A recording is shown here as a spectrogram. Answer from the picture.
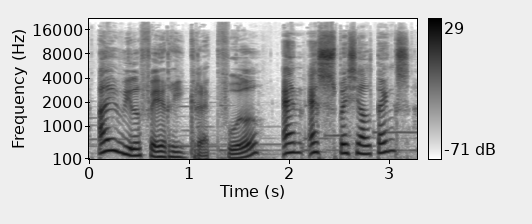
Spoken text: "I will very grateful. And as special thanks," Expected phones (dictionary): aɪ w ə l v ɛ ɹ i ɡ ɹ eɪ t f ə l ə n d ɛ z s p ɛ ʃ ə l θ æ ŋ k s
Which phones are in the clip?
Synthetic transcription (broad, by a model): aɪ w ə l f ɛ ɹ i ɡ ɹ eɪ t f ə l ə n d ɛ s p ɛ ʃ ə l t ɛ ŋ k s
